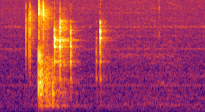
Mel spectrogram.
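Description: Four wooden game dice thrown into a felt-lined wooden dice tray: a quick clatter of knocks about half a second in, then one last sharp click at about a second as they come to rest.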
